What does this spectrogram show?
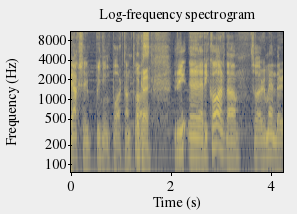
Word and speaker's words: Ricorda: And so how do you pronounce both of these correctly? Ricorda.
